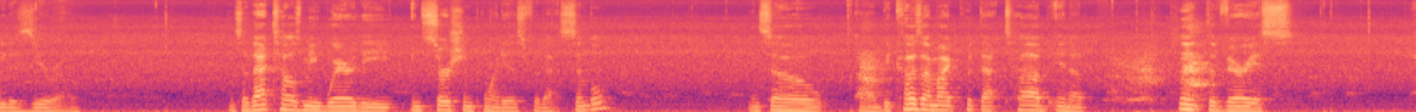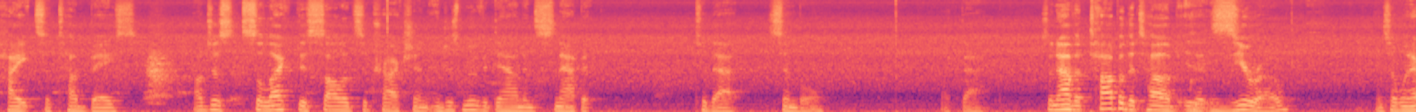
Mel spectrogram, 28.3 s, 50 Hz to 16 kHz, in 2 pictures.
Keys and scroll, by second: 0.2 0, 1.5 Tab, 8.6 c, 11.4 super+2, 13.2 x.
